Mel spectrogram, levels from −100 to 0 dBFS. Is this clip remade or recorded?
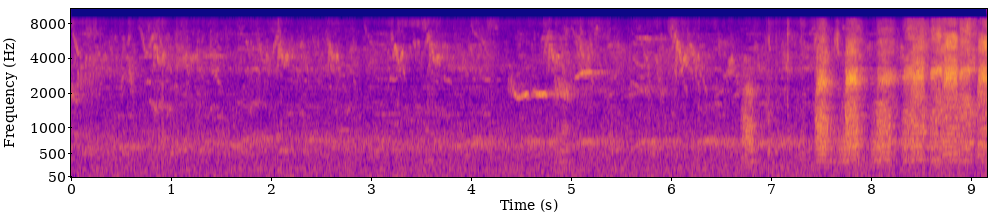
remade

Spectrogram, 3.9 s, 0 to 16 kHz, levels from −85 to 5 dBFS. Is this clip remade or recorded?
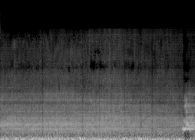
remade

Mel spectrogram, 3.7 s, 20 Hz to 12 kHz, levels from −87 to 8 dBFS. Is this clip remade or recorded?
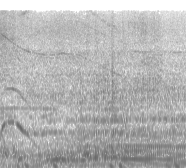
recorded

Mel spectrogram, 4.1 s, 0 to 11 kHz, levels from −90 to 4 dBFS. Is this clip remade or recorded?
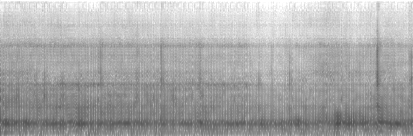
remade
